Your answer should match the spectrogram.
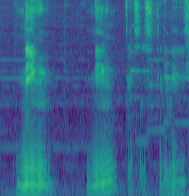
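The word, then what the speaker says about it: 人: Y esto, cuando lo utilizamos como contador, se lee nin, nin, que se escribe en hiragana, así, ¿verdad?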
